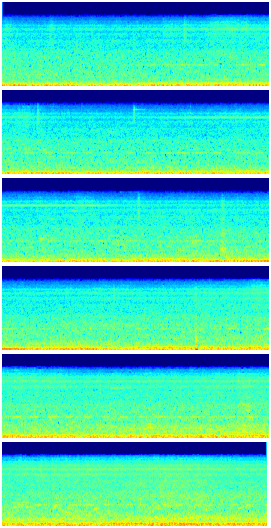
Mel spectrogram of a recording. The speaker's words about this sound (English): Yeah, and that's the traffic.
